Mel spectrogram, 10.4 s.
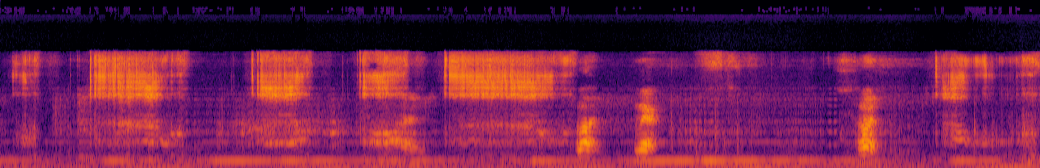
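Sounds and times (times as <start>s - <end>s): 
bulldog making a weird noise: 0.1s - 5.8s, 9.3s - 10.3s
speech: 5.8s - 7.2s, 8.6s - 8.9s.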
